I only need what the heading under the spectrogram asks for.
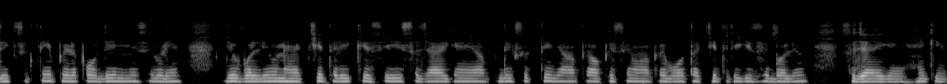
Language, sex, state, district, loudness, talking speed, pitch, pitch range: Hindi, male, Uttar Pradesh, Hamirpur, -29 LUFS, 245 wpm, 140 Hz, 135-145 Hz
